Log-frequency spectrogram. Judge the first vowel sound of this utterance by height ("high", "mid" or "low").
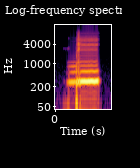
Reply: high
